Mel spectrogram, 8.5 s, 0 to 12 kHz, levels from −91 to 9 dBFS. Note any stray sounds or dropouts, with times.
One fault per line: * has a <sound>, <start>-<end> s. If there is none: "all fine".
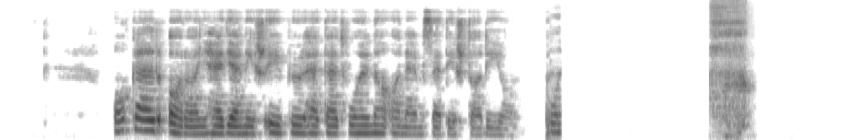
* has a laugh, 5.5-5.6 s
* has a throat clearing, 7.1-7.6 s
